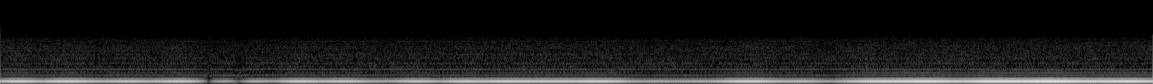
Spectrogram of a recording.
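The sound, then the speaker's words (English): A steady low hum made from the Sun's vibrations, sonified and sped up 42,000 times. It is a continuous drone of a few stable tones that gently swells and dips in loudness throughout, with no voices. “So this is a lovely humming sound. It's the sound of the Sun just humming, you know, just sort of, you know, just vibrating.”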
